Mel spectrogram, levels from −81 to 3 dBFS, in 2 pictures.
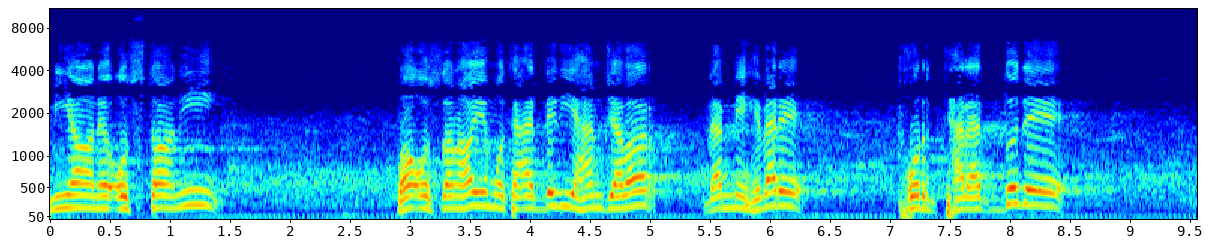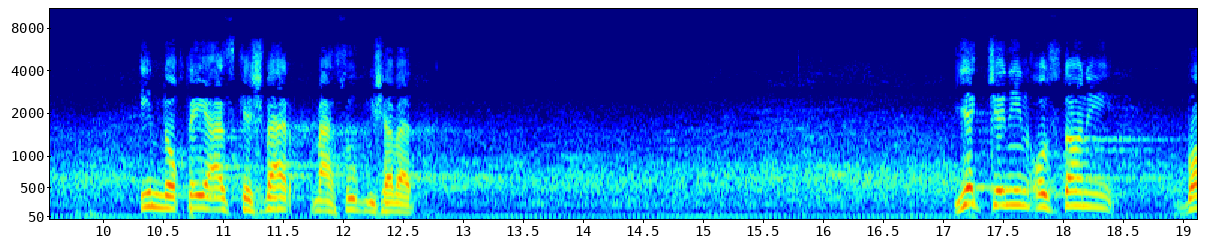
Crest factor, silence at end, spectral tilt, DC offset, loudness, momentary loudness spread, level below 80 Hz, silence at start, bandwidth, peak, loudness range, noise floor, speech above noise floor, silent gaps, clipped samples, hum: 18 dB; 0 s; -8 dB/octave; under 0.1%; -22 LUFS; 24 LU; -52 dBFS; 0 s; 6.8 kHz; -6 dBFS; 15 LU; -45 dBFS; 24 dB; none; under 0.1%; none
